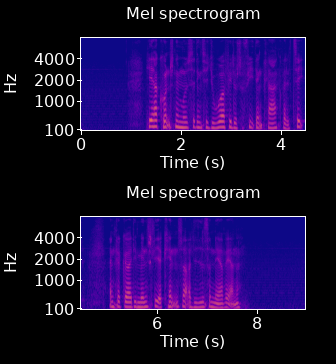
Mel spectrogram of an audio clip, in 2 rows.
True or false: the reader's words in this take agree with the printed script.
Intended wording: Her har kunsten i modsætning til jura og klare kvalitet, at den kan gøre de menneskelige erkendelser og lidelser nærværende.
false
